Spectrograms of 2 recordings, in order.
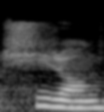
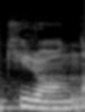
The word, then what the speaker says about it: Chiron: Chiron, Chiron, hatta Alara'yla da konuştuk bunu. Nasıl telaffuz ediliyor dedim, hepsi olur dedi. Yani ben Chiron diyeyim şimdilik.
